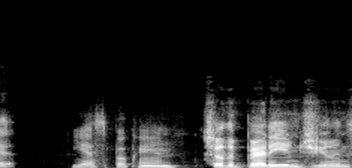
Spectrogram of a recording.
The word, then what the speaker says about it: Spokane: It's Spokane is how you say it. Yeah, Spokane.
